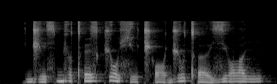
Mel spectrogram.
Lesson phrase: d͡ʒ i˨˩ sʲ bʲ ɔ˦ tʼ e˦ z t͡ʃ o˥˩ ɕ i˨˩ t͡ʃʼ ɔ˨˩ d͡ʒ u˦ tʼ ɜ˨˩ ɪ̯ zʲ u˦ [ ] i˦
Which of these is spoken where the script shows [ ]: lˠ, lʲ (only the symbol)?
lˠ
